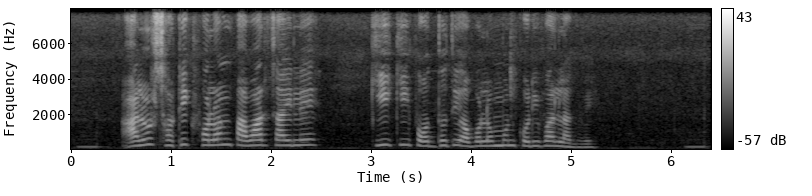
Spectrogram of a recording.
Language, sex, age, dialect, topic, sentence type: Bengali, female, 36-40, Rajbangshi, agriculture, question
